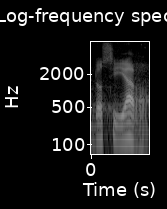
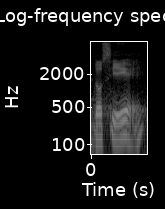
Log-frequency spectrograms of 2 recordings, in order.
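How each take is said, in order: First: The word is said with an Indian pronunciation. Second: The word is said with a French pronunciation. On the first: "in an Indian uh, pronunciation, of course, it's called dossier" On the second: "It's a French word, you know, so it should be pronounced as a dossier"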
